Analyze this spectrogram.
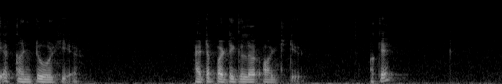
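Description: A man speaks calmly into a close microphone, in short phrases with pauses.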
